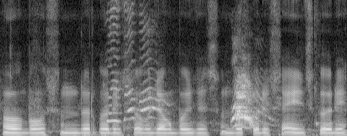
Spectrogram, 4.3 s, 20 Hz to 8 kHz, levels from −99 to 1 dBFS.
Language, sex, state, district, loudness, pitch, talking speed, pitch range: Odia, male, Odisha, Malkangiri, -18 LUFS, 115 Hz, 150 wpm, 110-115 Hz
